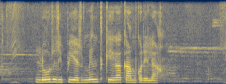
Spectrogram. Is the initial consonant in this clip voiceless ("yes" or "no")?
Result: no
